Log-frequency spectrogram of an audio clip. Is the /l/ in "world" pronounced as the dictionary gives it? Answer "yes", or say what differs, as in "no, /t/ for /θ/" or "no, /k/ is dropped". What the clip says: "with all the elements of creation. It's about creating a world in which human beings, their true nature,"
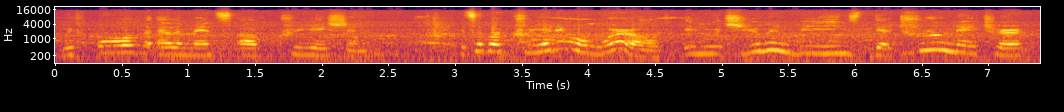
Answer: yes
